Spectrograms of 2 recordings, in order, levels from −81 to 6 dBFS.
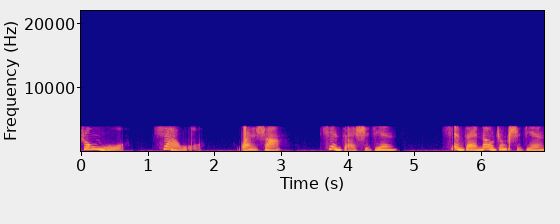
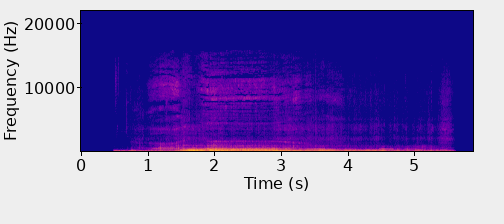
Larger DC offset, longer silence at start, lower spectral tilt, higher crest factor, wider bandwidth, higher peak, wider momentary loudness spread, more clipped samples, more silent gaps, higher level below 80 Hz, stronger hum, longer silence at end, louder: first, 0.4% vs under 0.1%; second, 0 s vs 0.5 s; about the same, -9.5 dB/octave vs -9 dB/octave; about the same, 16 dB vs 18 dB; second, 4 kHz vs 13.5 kHz; first, 0 dBFS vs -8 dBFS; second, 14 LU vs 25 LU; neither; neither; second, -48 dBFS vs -38 dBFS; neither; second, 0 s vs 0.35 s; first, -16 LUFS vs -24 LUFS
